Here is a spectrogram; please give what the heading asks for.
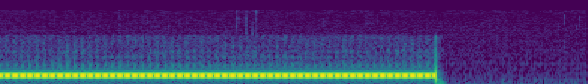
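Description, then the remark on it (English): A Skype call's dialing tone as a call is placed to a brain surgeon: one steady, clear electronic pitch held for about a second and a half, then abruptly cut off into silence. No voices. “So you know, while I'm waiting to call Donald Trump, may as well call this guy.”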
